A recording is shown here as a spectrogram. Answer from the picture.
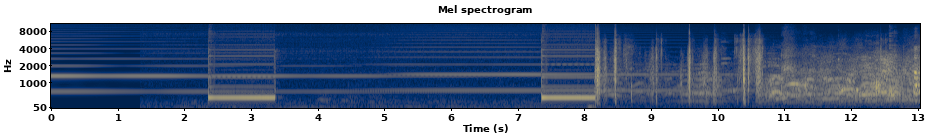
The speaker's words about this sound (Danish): Nu ringer jeg til dig og hører, hvor du bliver af.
